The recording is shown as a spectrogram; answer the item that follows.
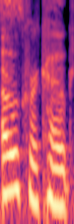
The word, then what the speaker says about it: Ocracoke: It is how it is spelled. That is quite the interesting place. Ocracoke, New York.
